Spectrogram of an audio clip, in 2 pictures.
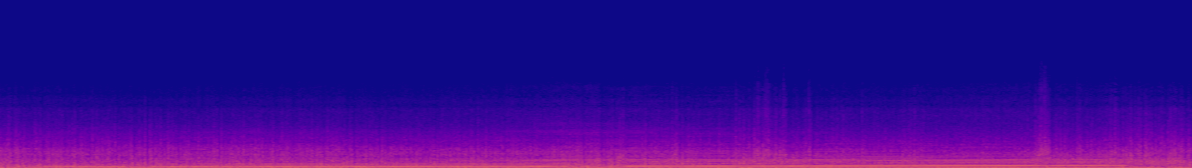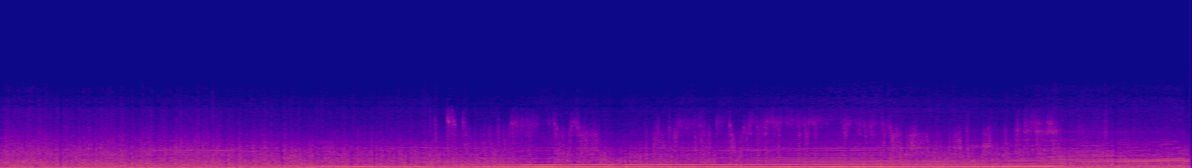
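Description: Onboard sound of a motorcycle engine running hard at high revs, with heavy wind rush over the microphone. The engine note climbs slowly for about fourteen seconds, drops, then climbs again near the end.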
